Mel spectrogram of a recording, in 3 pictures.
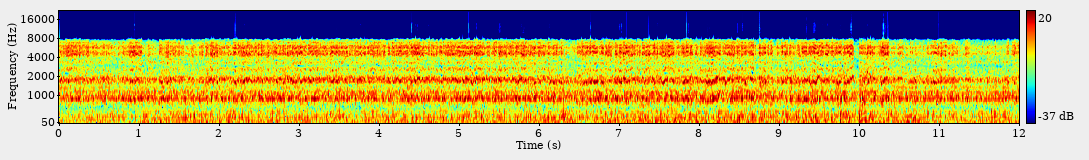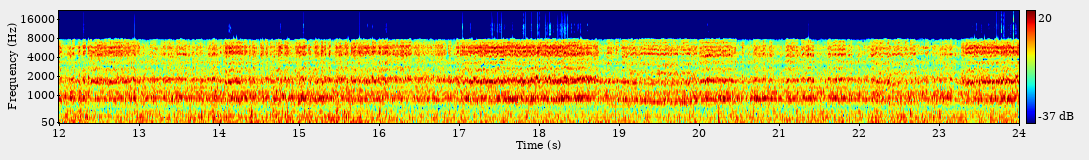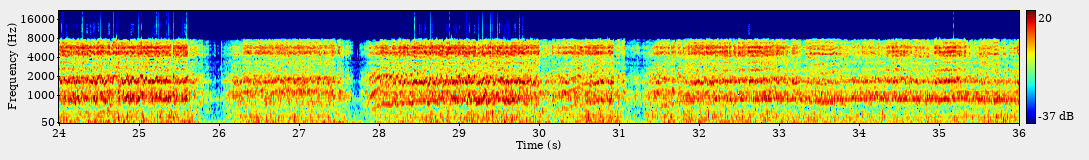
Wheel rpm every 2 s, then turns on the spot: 240, 230, 230, 230, 230, 220, 230, 230, 230, 220, 230, 220, 190, 120, 160, 140, 210, 220.
none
